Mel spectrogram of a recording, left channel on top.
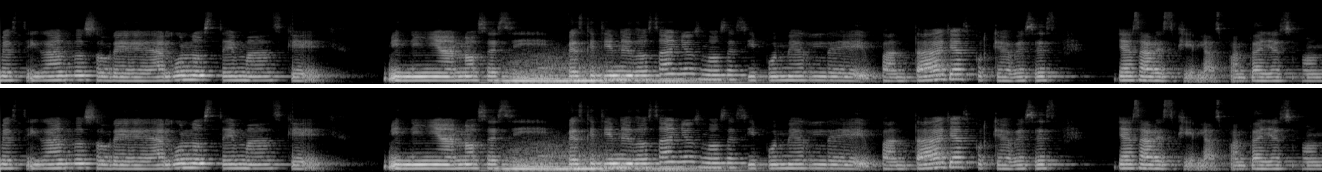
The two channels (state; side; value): identical; both; correlation 1.00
